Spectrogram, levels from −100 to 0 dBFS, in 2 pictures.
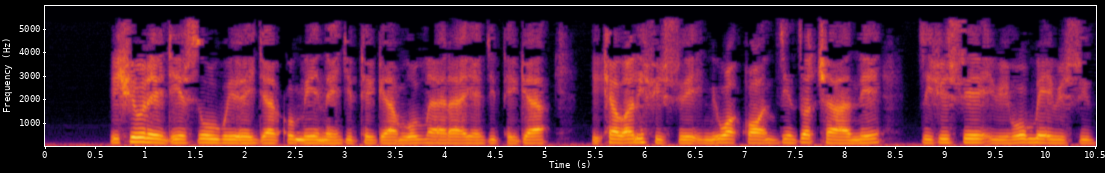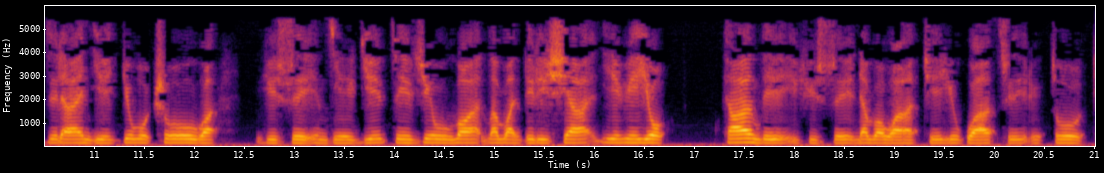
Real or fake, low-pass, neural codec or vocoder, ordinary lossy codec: fake; 5.4 kHz; autoencoder, 22.05 kHz, a latent of 192 numbers a frame, VITS, trained on many speakers; MP3, 24 kbps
